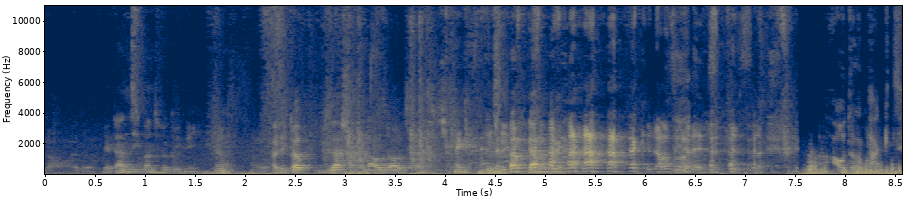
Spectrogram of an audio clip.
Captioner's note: laughs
